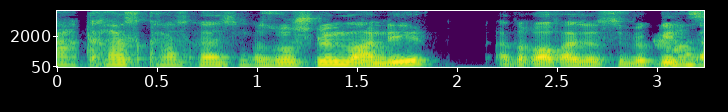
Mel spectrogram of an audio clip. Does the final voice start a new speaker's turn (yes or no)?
yes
